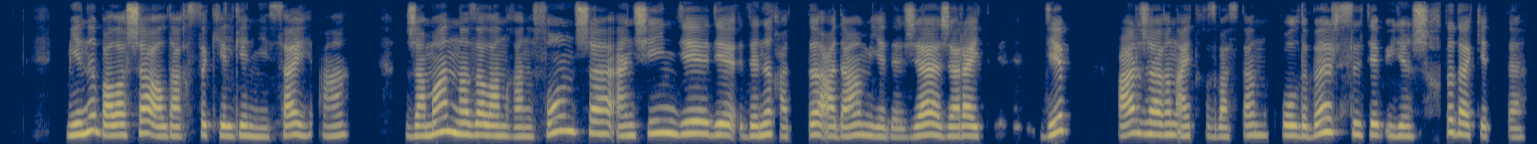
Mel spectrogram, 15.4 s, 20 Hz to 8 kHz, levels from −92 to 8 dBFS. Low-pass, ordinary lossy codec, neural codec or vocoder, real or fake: none; none; none; real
